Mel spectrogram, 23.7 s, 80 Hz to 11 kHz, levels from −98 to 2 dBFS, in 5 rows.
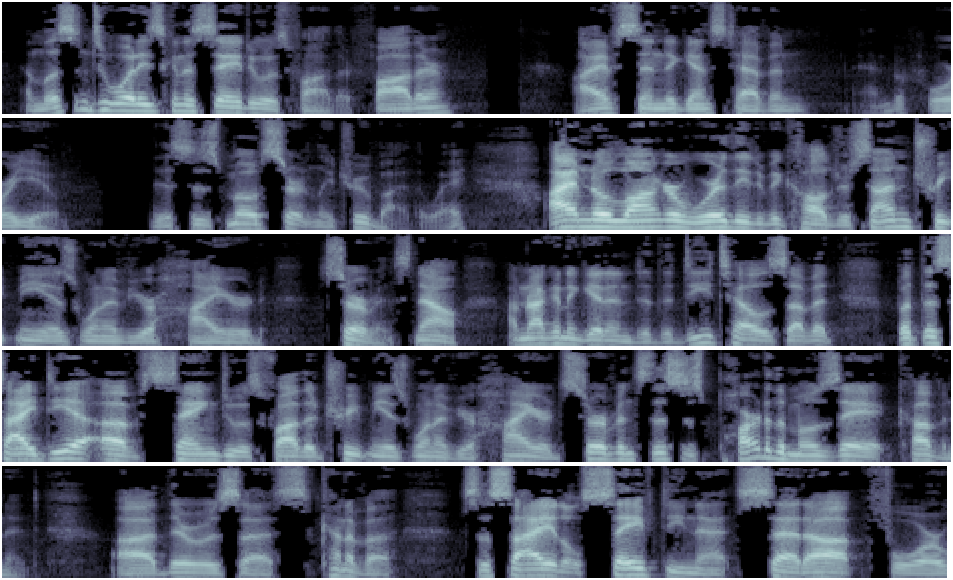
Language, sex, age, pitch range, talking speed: English, male, 30-49, 95-135 Hz, 230 wpm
